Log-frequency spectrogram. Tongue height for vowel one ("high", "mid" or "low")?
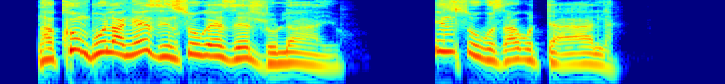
low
